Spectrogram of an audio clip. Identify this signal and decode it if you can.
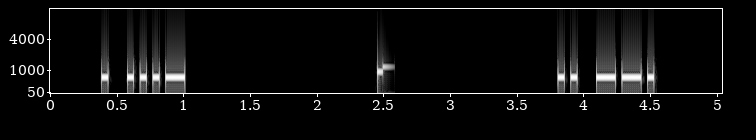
Morse code, heard as a keyed tone, about 25 wpm, 700 Hz. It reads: EV IG
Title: Top Two Letter Combinations in Words 25wpm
